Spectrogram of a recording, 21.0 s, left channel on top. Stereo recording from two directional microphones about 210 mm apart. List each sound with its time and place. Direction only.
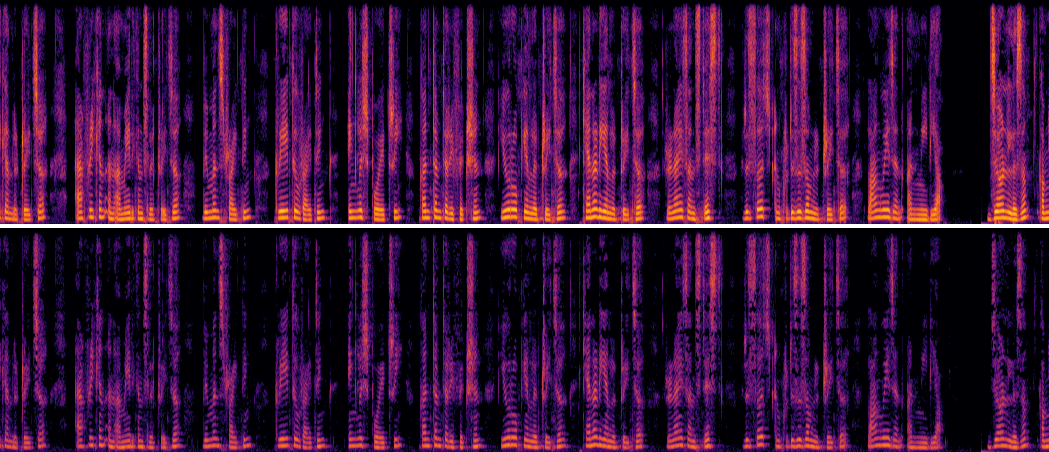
0.0 s a woman's voice: 45° left (ahead or behind)
19.9 s a woman's voice: 50° left (ahead or behind)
